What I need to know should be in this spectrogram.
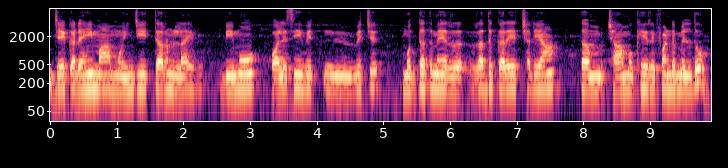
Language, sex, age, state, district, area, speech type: Sindhi, male, 60+, Uttar Pradesh, Lucknow, urban, read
